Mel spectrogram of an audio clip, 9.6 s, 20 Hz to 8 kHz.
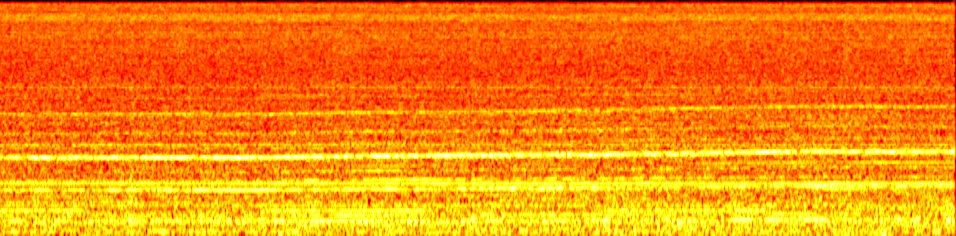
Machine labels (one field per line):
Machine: slide rail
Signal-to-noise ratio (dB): -6 dB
